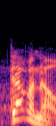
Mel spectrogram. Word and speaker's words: Delano: how you doing there how do you spell that d e l n o Delano like like Franklin Delano Roosevelt yes yes so you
